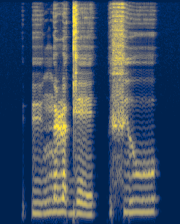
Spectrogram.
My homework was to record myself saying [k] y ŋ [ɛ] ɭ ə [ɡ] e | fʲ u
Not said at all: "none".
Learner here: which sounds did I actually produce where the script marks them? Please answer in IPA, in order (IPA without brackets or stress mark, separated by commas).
ʔ, ə, ɡ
